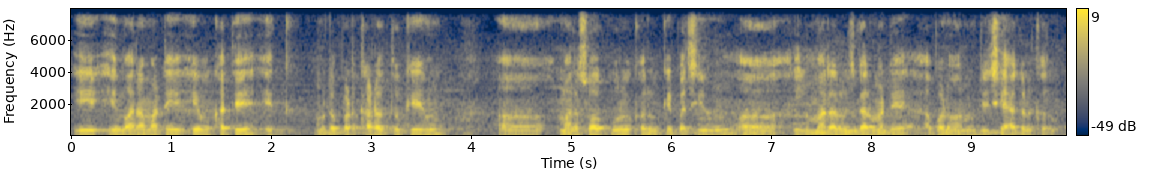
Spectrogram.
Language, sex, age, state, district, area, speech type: Gujarati, male, 30-45, Gujarat, Ahmedabad, urban, spontaneous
